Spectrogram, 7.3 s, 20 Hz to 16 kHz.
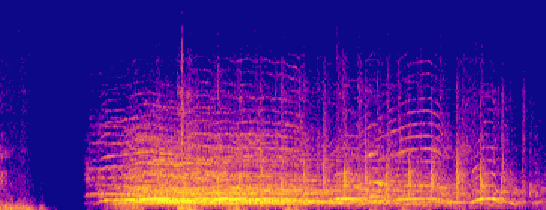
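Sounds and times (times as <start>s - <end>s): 
audience shouting and cheering in rejoicing: 1.2s - 7.2s
scattered audience claps: 2.3s - 7.2s.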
